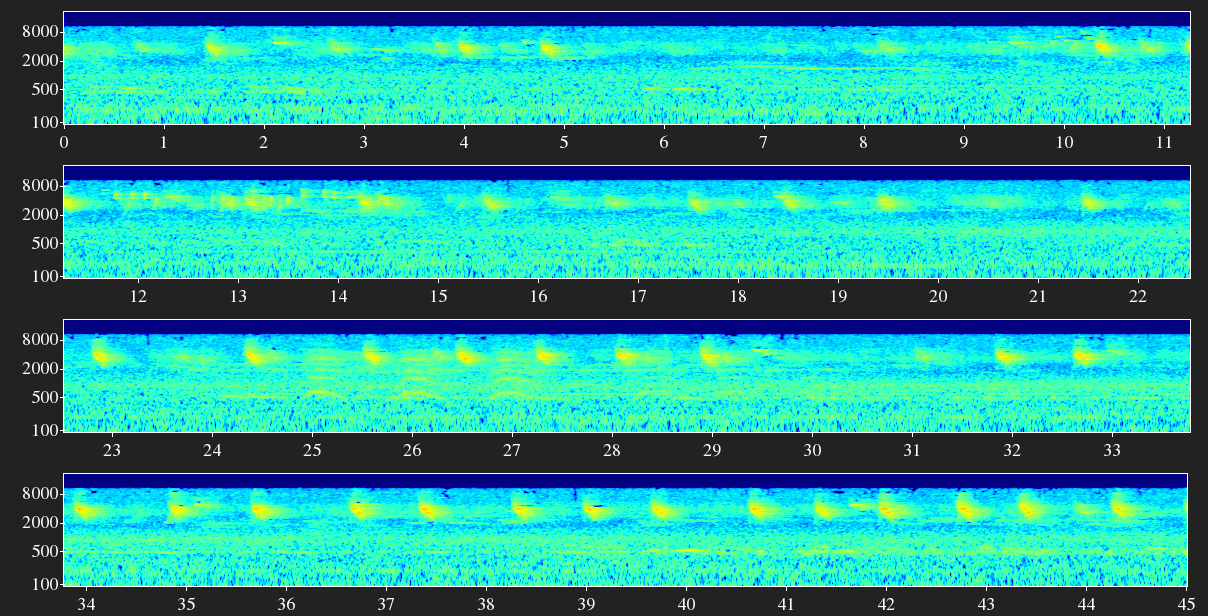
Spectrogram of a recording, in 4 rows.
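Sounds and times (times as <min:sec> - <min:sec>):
low background hiss: 0:00.0 - 0:45.0.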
